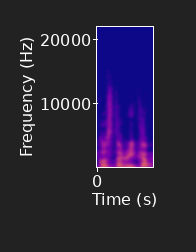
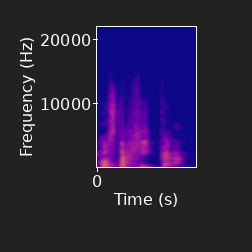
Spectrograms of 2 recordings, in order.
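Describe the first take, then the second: First: The r in Rica sounds like a Spanish r. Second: The r in Rica sounds like a breathy h. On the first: This is the speaker's habitual way. "voy a decir Costa Rica" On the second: This is how it is said in Portuguese. "en portugués la R se dice eji"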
